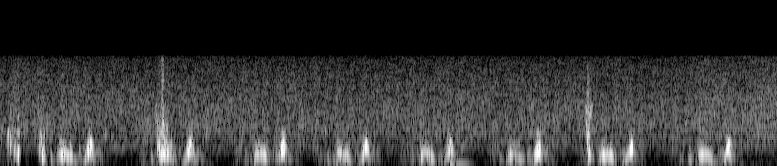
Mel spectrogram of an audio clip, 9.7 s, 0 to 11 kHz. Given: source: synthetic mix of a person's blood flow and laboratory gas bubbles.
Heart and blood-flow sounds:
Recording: Doppler ultrasound of blood flow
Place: precordium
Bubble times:
0.08-0.26 s: bubbles
0.46-0.60 s: bubbles
1.93-2.17 s: bubbles
7.30-7.42 s: bubbles
From the record:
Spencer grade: 2 (many but less than half of the cardiac periods contain bubble signals, singularly or in groups)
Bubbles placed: only in the low amplitude regions of the cardiac cycle

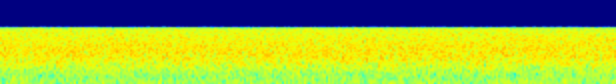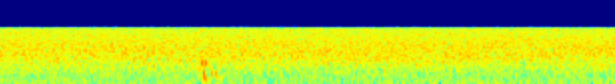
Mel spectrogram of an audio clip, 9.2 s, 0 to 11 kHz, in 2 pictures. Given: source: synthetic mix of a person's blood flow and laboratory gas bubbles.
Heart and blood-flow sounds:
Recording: Doppler ultrasound of blood flow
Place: subclavian vein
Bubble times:
6.09-6.30 s: bubbles
From the record:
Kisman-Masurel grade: 113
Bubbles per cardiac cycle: 1 to 2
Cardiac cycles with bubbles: 1 to 10%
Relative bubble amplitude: loud (0.450 to 0.775)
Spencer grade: 1 (occasional bubble signal discernible with the cardiac motion signal, with majority of cardiac periods free of bubbles)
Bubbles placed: anywhere in the cardiac cycle

